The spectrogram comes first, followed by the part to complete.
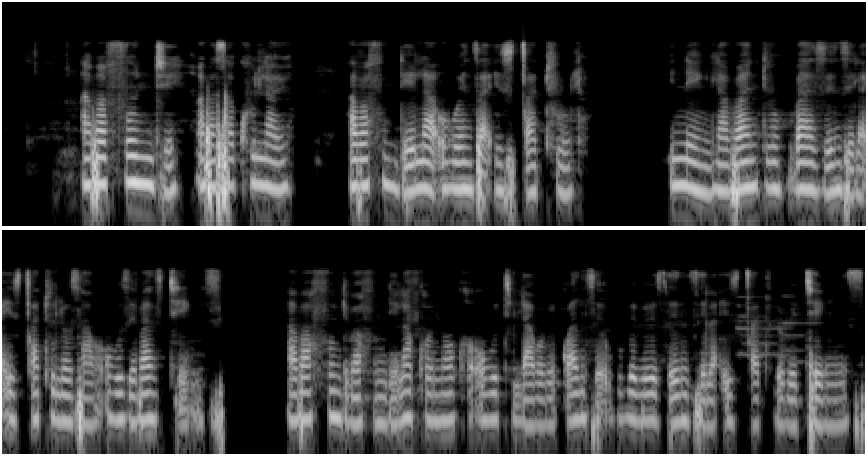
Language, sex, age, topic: North Ndebele, female, 50+, education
